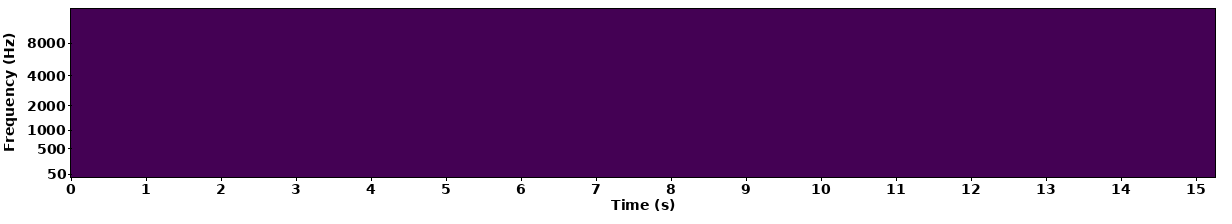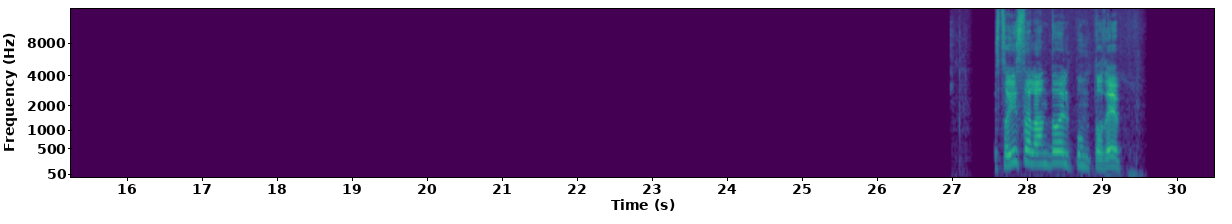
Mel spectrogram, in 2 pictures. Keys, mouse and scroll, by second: 0.9-2.1 typing, 3.9-5.3 typing, 11.3-12.1 typing, 13.1 typing, 15.1-15.5 typing, 22.2 Return, 23.6-26.7 typing, 28.1-28.8 typing.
